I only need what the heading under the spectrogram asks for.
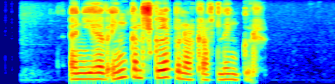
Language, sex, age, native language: Icelandic, female, 20-29, Icelandic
